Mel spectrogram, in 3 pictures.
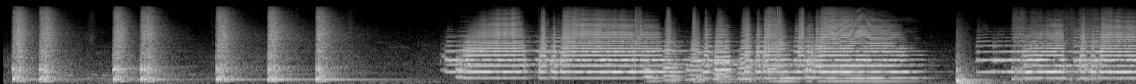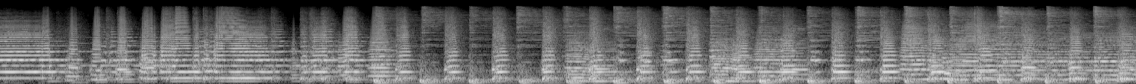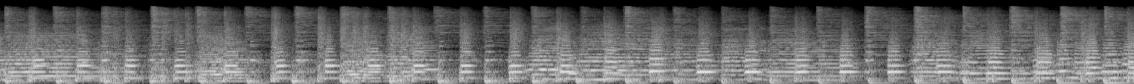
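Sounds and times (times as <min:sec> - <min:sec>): drum strikes: 0:00.0 - 0:03.8, 0:09.5 - 0:10.4, 0:14.8 - 0:34.0
street wind band playing: 0:00.0 - 0:34.0.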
